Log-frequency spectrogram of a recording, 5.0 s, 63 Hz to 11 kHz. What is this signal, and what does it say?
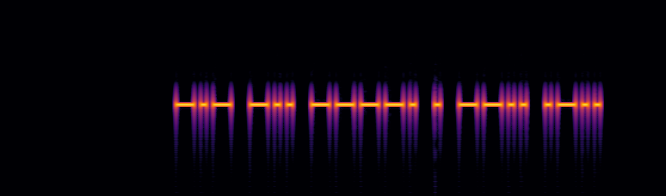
Morse code, heard as a keyed tone, about 25 wpm, 700 Hz. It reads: KD9EZL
